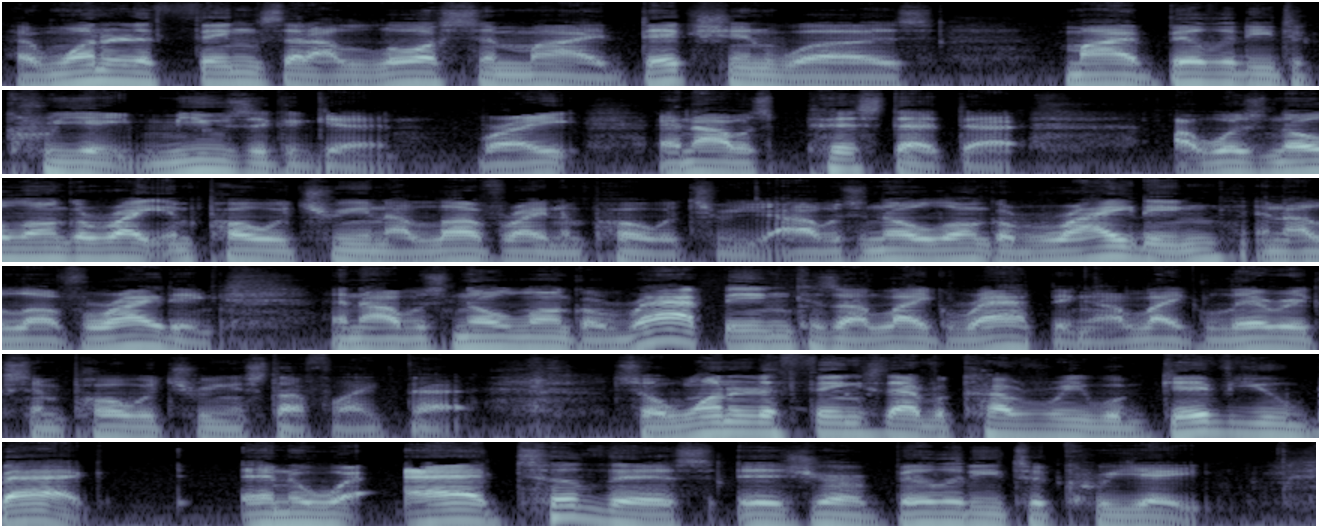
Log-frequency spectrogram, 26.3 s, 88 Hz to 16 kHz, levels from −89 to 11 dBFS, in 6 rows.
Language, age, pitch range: English, 30-49, 85-100 Hz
